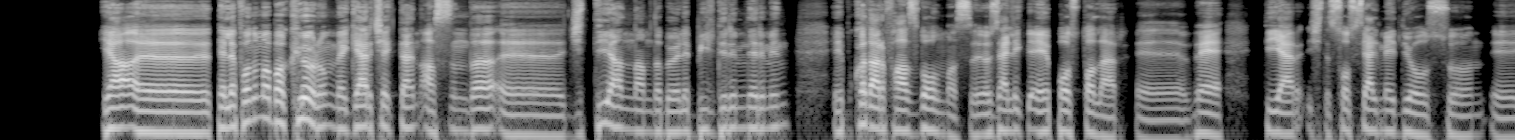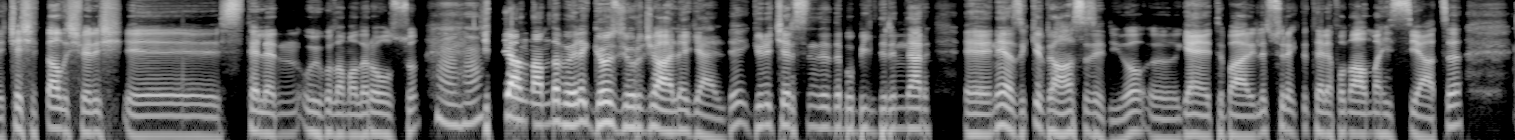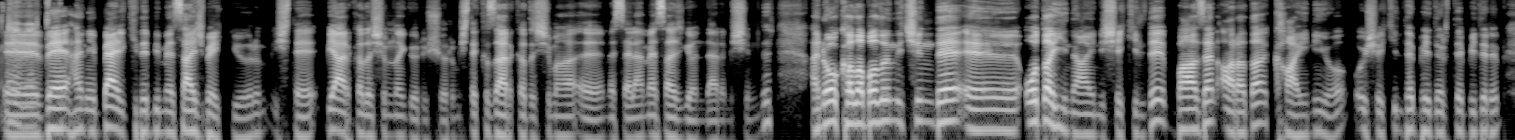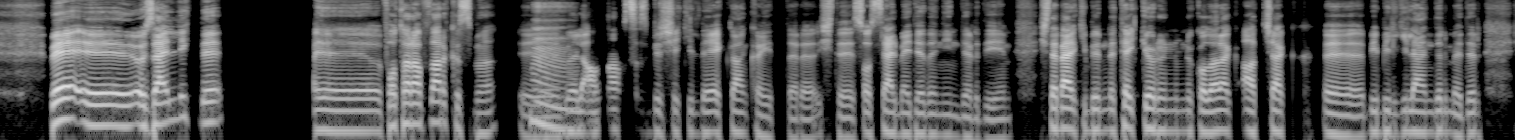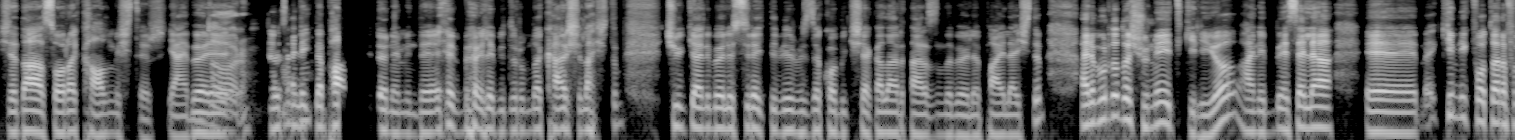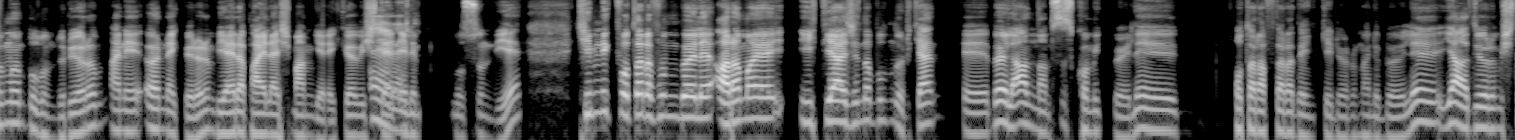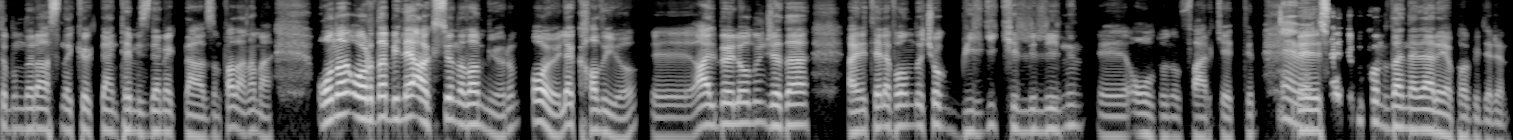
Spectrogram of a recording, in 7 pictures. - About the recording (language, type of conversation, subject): Turkish, advice, E-postalarımı, bildirimlerimi ve dosyalarımı düzenli ve temiz tutmanın basit yolları nelerdir?
- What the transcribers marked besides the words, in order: tapping; other background noise; swallow; chuckle; laughing while speaking: "böyle"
